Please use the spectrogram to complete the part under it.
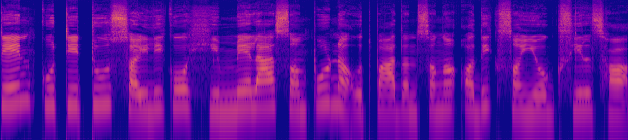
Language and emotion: Nepali, neutral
